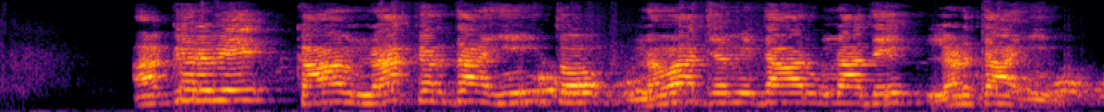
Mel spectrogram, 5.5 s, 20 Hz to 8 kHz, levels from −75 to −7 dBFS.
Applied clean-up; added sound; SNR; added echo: neural separator model SepFormer DNS4.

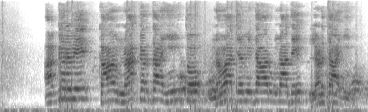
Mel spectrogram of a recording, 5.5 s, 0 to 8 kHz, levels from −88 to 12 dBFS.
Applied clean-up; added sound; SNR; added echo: none; Gunshot, gunfire; 19 dB; reverberation time 0.4 s.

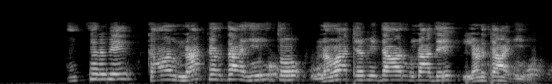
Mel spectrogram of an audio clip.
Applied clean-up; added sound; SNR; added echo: neural mask model DeepFilterNet 3.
